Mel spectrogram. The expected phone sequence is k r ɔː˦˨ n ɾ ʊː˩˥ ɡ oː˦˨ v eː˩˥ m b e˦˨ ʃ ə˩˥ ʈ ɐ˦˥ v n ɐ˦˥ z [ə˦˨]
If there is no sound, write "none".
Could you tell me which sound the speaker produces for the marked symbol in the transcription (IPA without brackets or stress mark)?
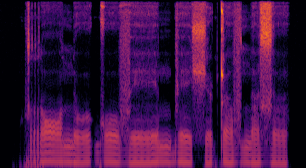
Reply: ə˦˨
